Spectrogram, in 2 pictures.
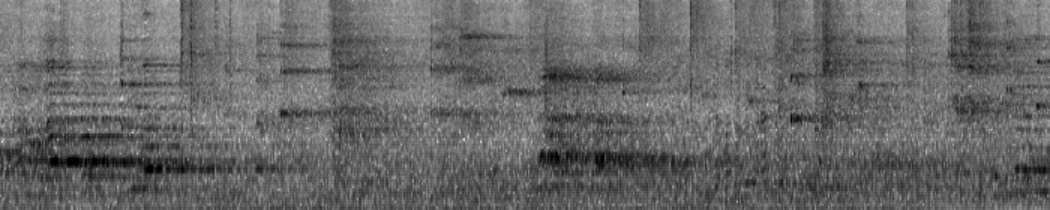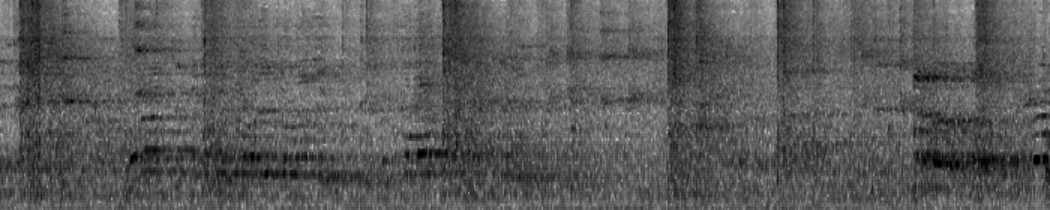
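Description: Badminton hall sound: sharp racket hits on shuttlecocks and thuds at irregular intervals, with voices of players and people in the hall and a steady low hum.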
